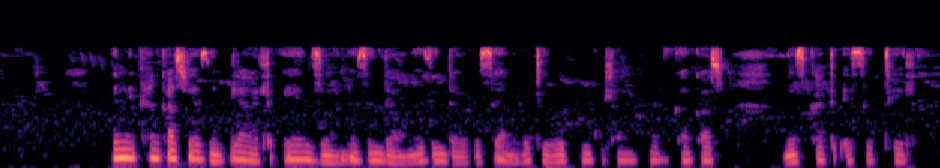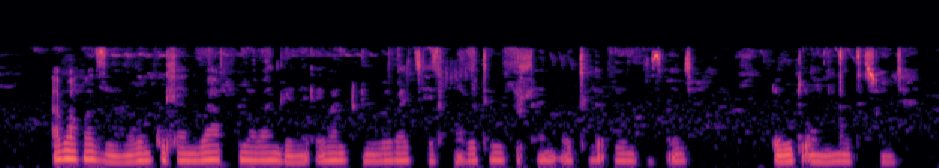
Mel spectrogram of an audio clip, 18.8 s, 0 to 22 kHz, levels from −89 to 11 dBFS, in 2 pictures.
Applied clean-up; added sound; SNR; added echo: classical method Wiener filter.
